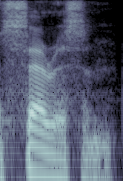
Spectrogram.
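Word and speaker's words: sericin: It's called sarasin. You spell that s e r i c i n.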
